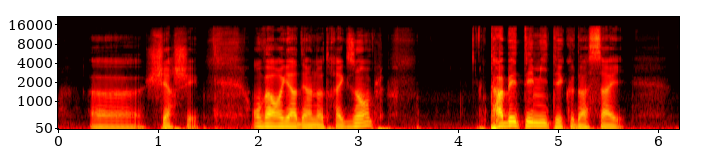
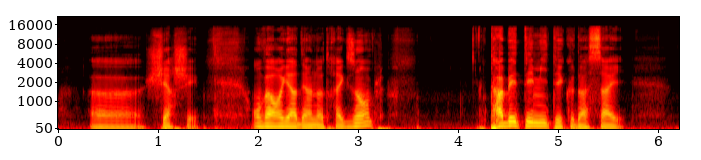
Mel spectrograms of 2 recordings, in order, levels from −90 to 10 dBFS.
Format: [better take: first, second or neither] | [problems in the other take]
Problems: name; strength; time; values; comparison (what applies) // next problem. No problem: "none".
neither | none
